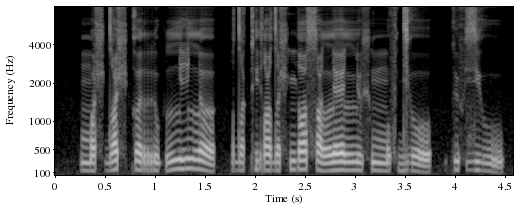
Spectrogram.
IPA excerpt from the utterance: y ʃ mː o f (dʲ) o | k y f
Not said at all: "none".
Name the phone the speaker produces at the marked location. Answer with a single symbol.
dʲ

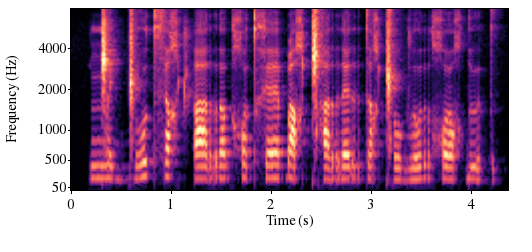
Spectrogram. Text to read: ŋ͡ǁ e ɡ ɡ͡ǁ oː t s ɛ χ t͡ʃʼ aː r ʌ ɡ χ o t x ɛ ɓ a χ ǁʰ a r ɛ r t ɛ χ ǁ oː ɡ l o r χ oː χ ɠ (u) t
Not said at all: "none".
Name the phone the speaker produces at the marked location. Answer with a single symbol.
ɯ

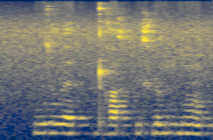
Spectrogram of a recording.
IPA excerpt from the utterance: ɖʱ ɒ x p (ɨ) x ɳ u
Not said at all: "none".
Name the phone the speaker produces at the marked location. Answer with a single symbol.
ɨ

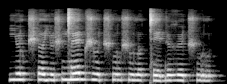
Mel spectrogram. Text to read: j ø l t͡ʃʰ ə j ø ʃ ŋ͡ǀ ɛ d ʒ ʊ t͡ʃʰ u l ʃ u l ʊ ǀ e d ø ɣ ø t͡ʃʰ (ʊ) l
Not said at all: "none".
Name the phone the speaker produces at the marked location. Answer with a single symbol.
u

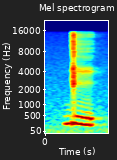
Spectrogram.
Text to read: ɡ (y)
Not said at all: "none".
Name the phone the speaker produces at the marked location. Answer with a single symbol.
i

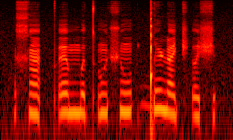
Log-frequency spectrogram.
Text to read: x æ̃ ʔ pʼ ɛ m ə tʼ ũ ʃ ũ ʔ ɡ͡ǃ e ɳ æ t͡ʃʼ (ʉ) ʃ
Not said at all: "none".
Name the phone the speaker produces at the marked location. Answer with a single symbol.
ə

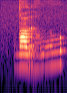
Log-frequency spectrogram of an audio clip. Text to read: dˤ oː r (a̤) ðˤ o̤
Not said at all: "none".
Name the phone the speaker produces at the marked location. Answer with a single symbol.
a̤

